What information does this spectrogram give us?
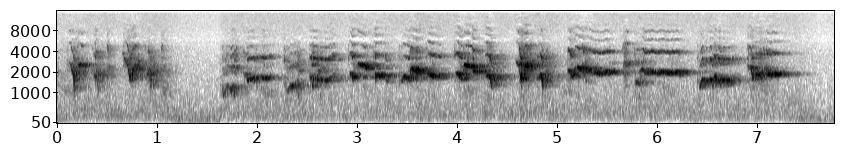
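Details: Excited Serbian Slavujar canary from Belgrade, 2016, singing a continuous run of varied phrases: rapid harmonic trills, then sweeping whistled notes sliding between mid and high pitch, each phrase about half a second, in a quiet room.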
